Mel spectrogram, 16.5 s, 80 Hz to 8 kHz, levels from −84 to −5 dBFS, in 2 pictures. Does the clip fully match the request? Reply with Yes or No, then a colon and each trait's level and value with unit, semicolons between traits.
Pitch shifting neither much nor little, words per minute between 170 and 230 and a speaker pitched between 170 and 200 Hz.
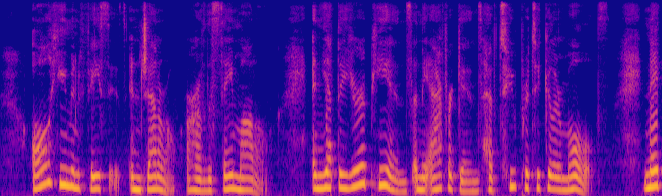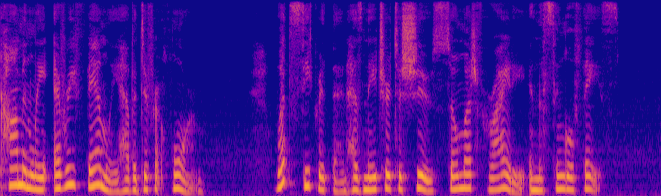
Yes: average, 3.5 semitones; average, 175 wpm; high, 190 Hz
